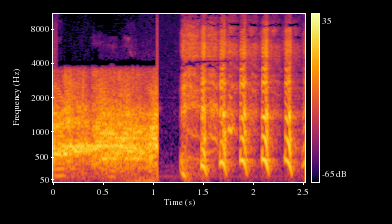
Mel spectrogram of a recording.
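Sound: dog barking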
